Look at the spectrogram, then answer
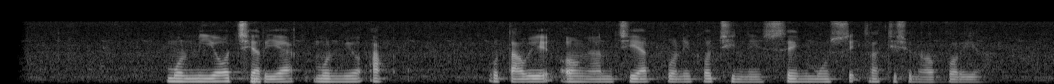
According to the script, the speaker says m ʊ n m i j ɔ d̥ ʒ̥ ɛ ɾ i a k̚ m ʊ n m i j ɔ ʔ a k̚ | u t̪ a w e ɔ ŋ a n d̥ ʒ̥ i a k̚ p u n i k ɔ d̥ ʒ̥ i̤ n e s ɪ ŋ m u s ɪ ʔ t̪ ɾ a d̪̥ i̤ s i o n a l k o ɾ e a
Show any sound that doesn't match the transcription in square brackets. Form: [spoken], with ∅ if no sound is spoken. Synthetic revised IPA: m ʊ n m i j ɔ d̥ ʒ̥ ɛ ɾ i a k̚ m ʊ n m i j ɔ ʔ a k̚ | u t̪ a w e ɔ ŋ a n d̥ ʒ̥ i a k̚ p u n i k ɔ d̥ ʒ̥ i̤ n e s ɪ ŋ m u s ɪ ʔ t̪ ɾ a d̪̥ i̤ s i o n a l k o ɾ e a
